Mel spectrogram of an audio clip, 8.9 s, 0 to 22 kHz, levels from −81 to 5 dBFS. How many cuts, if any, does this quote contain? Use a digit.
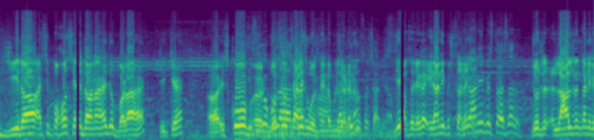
2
